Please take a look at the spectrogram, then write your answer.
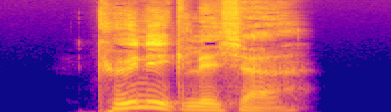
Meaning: inflection of königlich: 1. strong/mixed nominative masculine singular 2. strong genitive/dative feminine singular 3. strong genitive plural
- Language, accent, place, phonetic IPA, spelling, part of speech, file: German, Germany, Berlin, [ˈkøːnɪklɪçɐ], königlicher, adjective, De-königlicher.ogg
